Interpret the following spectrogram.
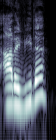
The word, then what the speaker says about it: Audivita: business for example specific let's plug your business out of vita am i saying it right adevida yes you are okay good i got it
